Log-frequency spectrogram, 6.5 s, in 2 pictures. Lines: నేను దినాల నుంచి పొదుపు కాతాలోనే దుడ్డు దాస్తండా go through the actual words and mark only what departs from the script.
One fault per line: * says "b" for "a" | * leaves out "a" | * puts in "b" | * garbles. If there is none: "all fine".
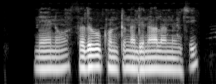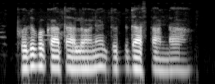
* puts in "సదువుకుంటున్న"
